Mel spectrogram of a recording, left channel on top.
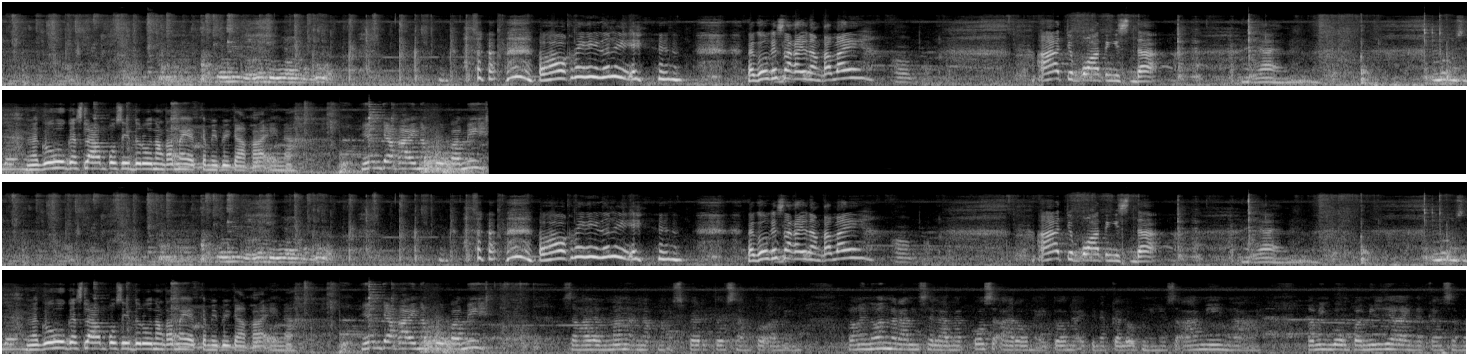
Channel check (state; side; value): drops out; left; at 19.6 s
